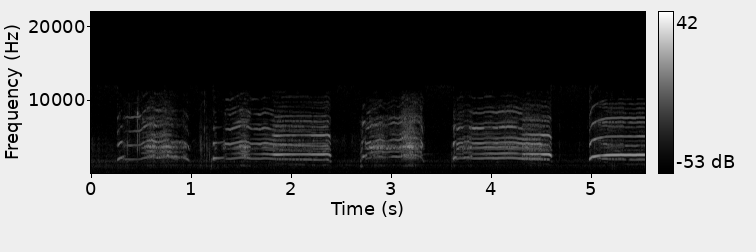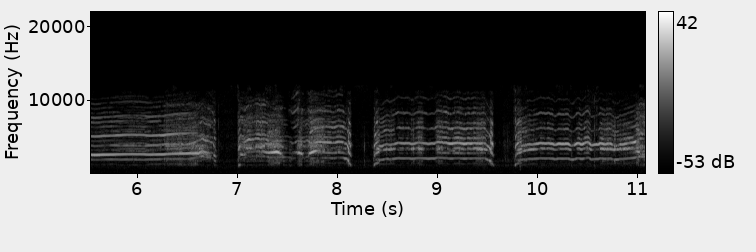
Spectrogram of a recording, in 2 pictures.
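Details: Peregrine falcons recorded in Karlsruhe on 30 May 2010: harsh, drawn-out screaming calls with rich harmonics, repeated in bursts about a second long and separated by short silences, with a faint steady hum underneath.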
